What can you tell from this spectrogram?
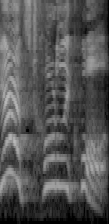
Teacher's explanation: I'm going up at the end of my sentence.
